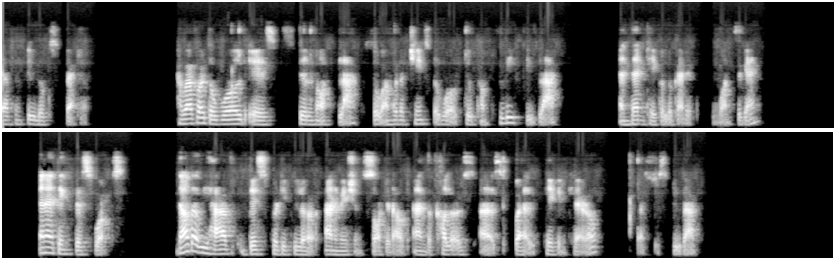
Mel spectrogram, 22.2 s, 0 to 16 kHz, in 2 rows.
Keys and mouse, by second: 2.1 shift+space, 3.2 click, 4.0 click, 7.0 shift+space, 16.4 shift+space, 17.0 shift+space, 17.8 shift+space, 19.5-20.7 drag, 21.2 shift+space.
